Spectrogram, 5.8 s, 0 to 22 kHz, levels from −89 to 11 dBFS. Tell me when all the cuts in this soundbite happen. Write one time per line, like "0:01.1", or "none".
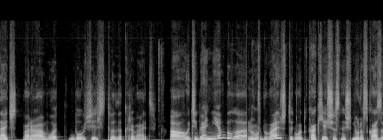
0:01.0
0:02.4
0:03.8
0:04.4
